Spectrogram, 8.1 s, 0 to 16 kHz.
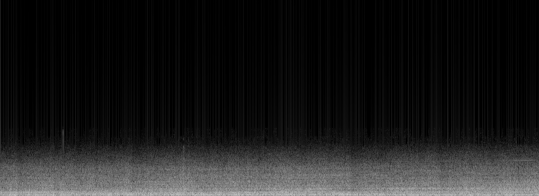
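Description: Porsche 993 Carrera 4's air-cooled flat-six engine pulling at fairly steady revs, heard from inside the cabin at track speed, mixed with tyre and wind noise. The car has a slightly more open exhaust.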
